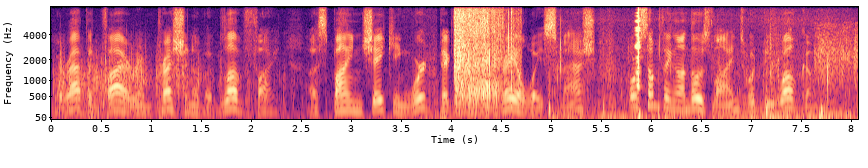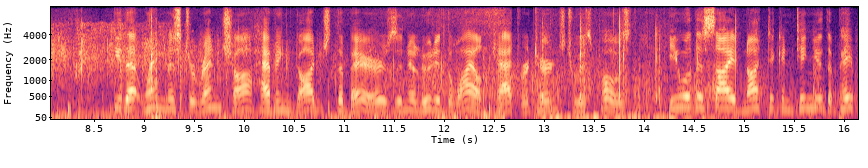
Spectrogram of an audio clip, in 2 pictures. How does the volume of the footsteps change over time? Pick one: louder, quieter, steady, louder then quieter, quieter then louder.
quieter.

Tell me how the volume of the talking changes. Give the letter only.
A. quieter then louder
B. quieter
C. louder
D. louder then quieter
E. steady
E.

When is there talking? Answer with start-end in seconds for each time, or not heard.
0.0-7.8, 8.7-16.1.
